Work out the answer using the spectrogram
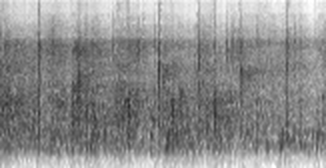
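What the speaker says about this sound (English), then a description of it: "Can we have a round of applause for our judges?" Audience giving a round of applause for the judges at a speech contest, dense continuous clapping with sharp individual claps standing out, fairly loud and close, no talk over it.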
